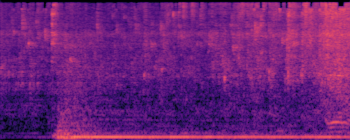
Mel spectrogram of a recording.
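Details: About six-year-old washing machine that previously agitated very weakly, after belt fix: motor kicks in with a strong steady low hum and water churning evenly; now agitating strongly.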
